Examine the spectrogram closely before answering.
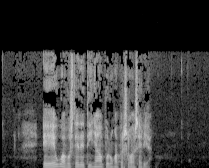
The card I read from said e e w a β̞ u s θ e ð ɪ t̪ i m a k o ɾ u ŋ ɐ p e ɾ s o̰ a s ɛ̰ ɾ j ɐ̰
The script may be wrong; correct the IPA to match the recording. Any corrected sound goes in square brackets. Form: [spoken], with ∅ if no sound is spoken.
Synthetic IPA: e e w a β̞ [o] s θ e ð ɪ t̪ i [ɲ] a [p] o ɾ u ŋ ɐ p e ɾ s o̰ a s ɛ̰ ɾ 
